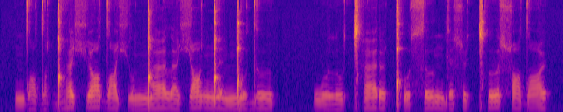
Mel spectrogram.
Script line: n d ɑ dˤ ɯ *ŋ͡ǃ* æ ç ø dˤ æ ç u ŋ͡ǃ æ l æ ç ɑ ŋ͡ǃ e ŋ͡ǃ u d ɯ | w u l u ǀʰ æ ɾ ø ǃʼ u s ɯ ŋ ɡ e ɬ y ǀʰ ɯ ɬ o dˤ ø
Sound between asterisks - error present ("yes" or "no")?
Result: yes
